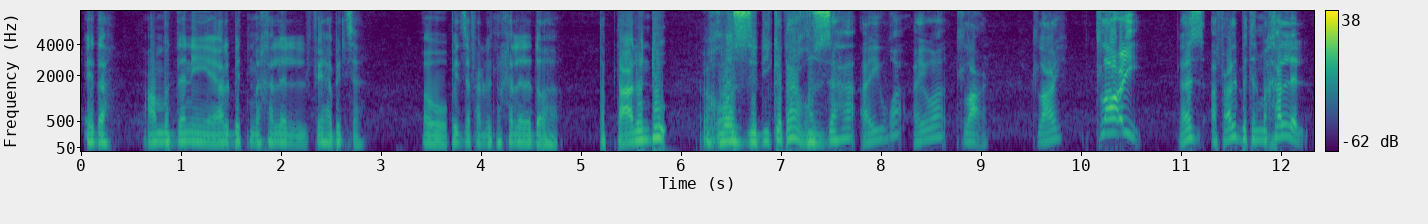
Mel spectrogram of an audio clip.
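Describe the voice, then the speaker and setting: A man's voice: mid-range voice, fast, mellow, no echo. A man with an Egyptian Arabic accent giving jokey, playful commentary for a food vlog, slipping into mock-formal asides. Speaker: vlogger.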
